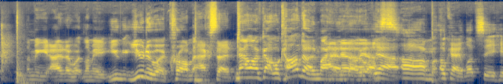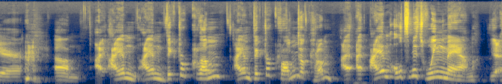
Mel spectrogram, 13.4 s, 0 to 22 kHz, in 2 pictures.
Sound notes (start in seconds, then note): 7.9 swedish-y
